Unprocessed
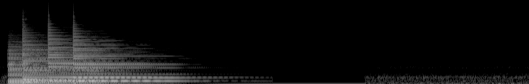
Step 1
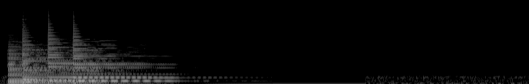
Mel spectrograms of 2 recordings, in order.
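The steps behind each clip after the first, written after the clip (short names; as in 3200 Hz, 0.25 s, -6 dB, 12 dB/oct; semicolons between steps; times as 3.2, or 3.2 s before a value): reverb removal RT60 0.57 s; gain -6 dB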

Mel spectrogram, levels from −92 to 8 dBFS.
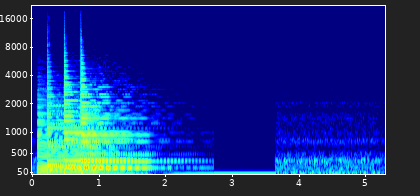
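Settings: AGC gain up to 8 dB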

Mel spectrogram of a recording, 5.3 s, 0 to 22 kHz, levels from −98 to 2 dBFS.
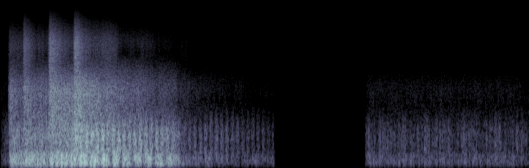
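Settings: noise vocoder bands 4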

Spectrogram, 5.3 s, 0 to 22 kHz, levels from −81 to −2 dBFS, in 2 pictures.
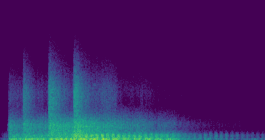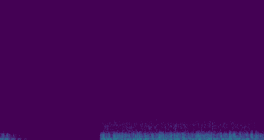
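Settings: tape echo 60 ms, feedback 54%, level -9 dB, low-pass 3900 Hz; gain +5 dB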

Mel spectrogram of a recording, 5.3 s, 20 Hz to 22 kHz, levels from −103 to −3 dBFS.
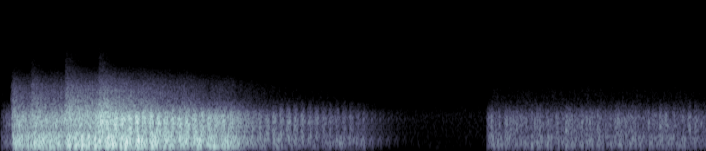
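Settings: ladder low-pass 1100 Hz, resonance 35%; gain +7.5 dB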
